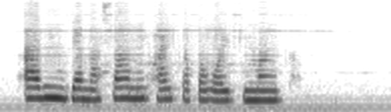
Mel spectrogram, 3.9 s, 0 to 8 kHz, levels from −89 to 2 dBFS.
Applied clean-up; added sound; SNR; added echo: neural separator model SepFormer DNS4.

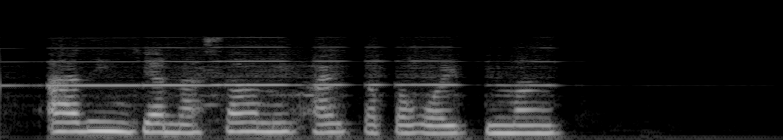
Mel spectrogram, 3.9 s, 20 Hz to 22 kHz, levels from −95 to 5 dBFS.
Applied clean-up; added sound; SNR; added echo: neural mask model RNNoise.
